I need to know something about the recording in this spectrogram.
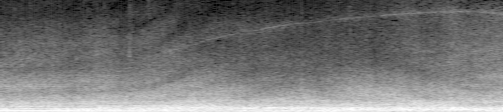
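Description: Steady road traffic noise, with the low hum of vehicle engines drifting slowly in pitch.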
